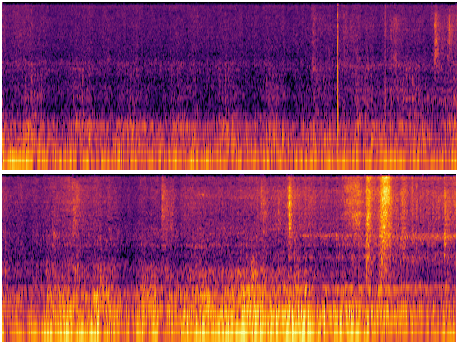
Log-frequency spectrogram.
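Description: Low, continuous rumble that swells gradually while the burner runs, with no clear rhythm; a combustion rumble from the boiler.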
